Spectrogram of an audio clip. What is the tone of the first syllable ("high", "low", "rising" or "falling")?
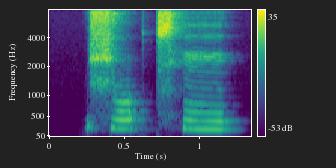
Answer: low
